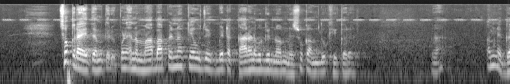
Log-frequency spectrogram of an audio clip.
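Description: An elderly man speaks expressively into a microphone, his voice carried over a loudspeaker.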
